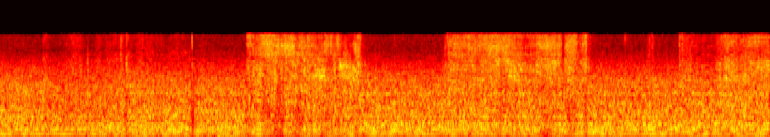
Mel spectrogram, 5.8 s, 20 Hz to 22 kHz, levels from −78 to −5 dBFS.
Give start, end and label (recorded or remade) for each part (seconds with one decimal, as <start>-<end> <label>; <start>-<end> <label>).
0.0-5.8 recorded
